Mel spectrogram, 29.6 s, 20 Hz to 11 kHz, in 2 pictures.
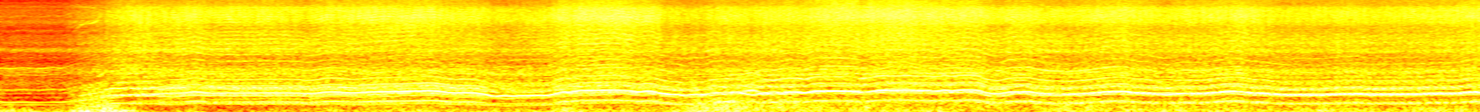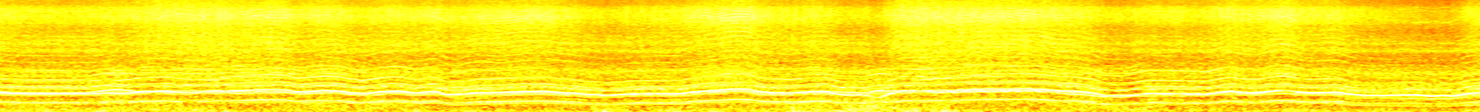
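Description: ZMR250 FPV racing quadcopter's brushless motors (2204 2300kv with Gemfan 5045 props) spinning up and flying. A buzzing whine whose pitch rises and falls with the throttle.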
